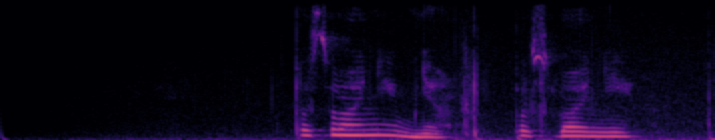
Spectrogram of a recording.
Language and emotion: Russian, sad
